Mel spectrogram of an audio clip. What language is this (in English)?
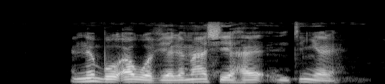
Dagbani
